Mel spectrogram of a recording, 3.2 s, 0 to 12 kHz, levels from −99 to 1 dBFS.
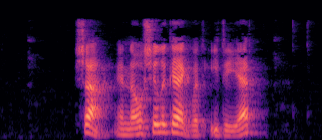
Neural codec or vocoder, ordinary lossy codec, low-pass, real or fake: none; MP3, 96 kbps; 7.2 kHz; real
